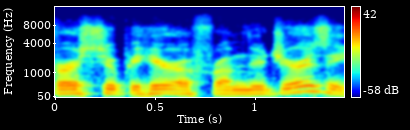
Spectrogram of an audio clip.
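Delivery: ordinary delivery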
